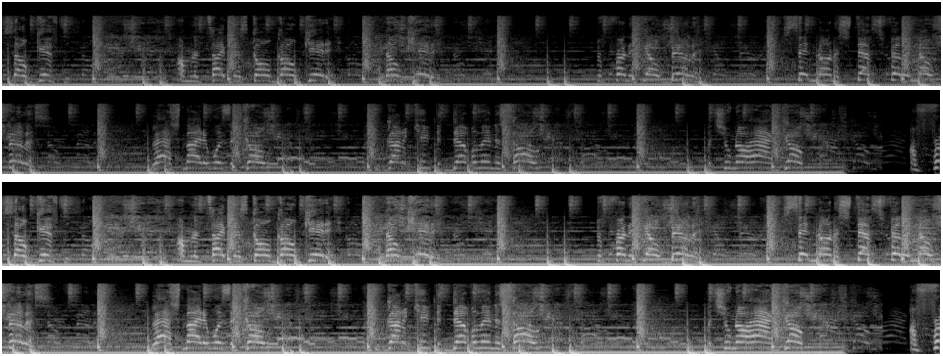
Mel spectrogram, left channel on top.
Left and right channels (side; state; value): left; quieter; 10.5 dB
